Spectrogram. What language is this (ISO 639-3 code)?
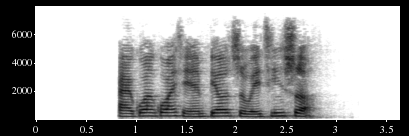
zho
